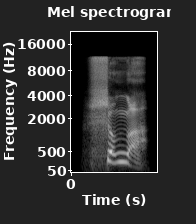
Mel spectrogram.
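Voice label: "reng1", Chinese; HSK4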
